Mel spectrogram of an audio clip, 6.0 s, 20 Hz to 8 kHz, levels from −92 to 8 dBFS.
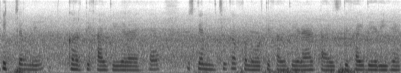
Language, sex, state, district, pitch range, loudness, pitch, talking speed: Hindi, female, Uttarakhand, Uttarkashi, 165-185 Hz, -18 LUFS, 170 Hz, 200 wpm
